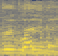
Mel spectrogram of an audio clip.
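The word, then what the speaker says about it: Bovino: Ravino. Gregory Ravino.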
